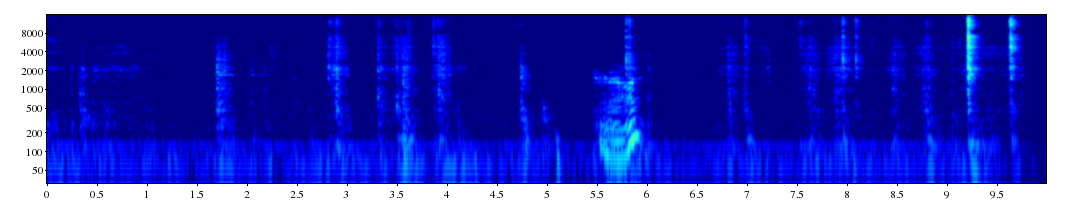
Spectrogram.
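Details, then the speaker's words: 1990 Panasonic 1267 car stereo CD unit with a disc loaded, tested on the bench: scattered clicks and ticks, one brief motor whirr, disc never spins up or plays; possibly a bad laser, likely beyond saving. "No spinny, spinny. Play. Nothing. All right. No. Yeah, it's not doing it."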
